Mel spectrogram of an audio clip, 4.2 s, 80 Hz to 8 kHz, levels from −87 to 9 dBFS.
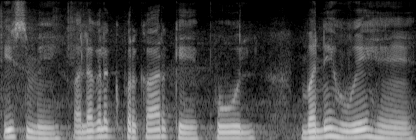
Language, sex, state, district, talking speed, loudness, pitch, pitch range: Hindi, male, Uttar Pradesh, Saharanpur, 130 wpm, -17 LUFS, 135 Hz, 125-150 Hz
